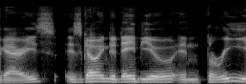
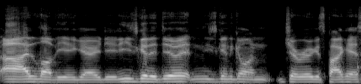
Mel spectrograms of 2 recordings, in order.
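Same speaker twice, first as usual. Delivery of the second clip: ordinary talk, nothing marked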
